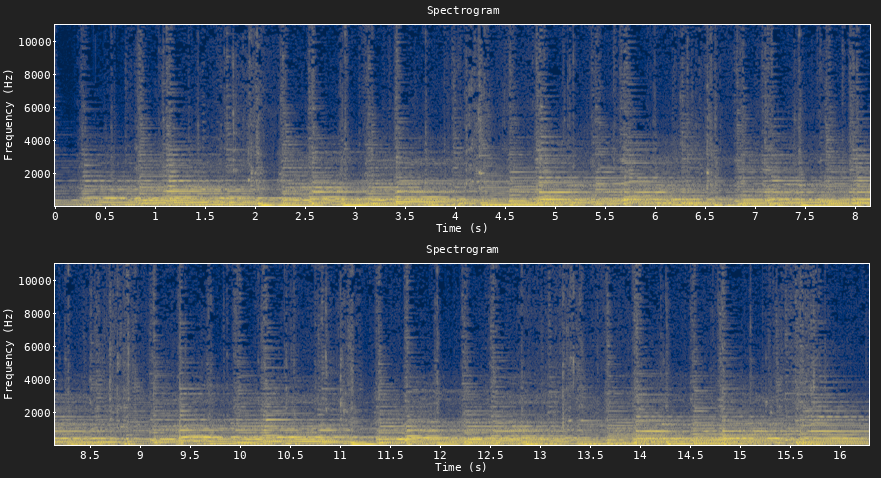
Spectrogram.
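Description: A full, steady song with male and female vocals plays loudly and continuously, with rich sustained instrumentation and rhythmic accents throughout, and no talking over it.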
